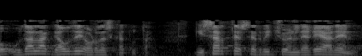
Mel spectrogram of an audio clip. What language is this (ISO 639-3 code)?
eus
